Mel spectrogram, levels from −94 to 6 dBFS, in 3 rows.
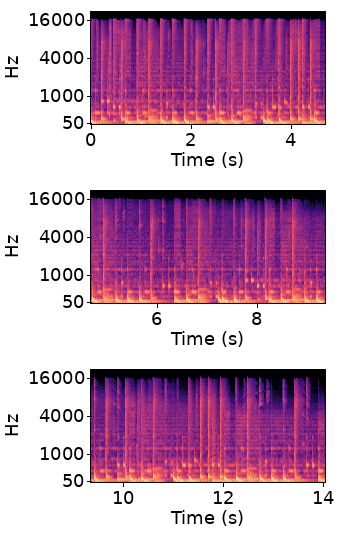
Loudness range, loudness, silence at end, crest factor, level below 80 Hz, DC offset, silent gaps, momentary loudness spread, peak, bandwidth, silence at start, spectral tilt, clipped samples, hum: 1 LU; -12 LUFS; 0 s; 10 dB; -16 dBFS; under 0.1%; none; 5 LU; 0 dBFS; 17 kHz; 0 s; -5.5 dB/octave; under 0.1%; none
